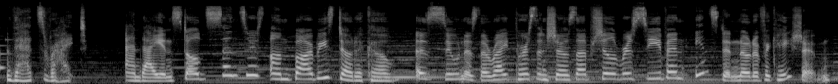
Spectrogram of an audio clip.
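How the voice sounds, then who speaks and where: Game witch: bubbly party lover, high and animated, dramatic and teasing, music underneath. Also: moderate pace. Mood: upbeat. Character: playful, party-loving witch, breezy and theatrical. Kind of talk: video game voice acting. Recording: music behind the voice.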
